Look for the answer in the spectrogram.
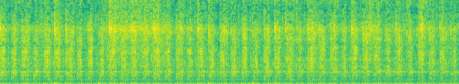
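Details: Ceiling fan running with only one blade and a ball hanging: steady low hum with a rhythmic wobbling thump about once a second; fan badly out of balance from missing blades.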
